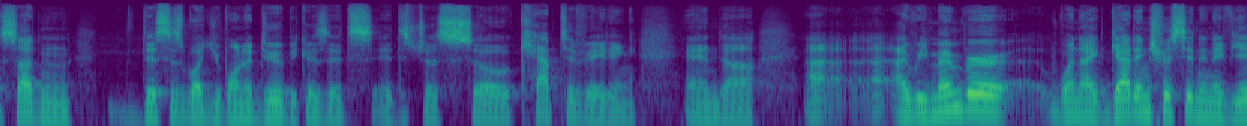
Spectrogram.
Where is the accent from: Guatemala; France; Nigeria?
France; moved away as an adult; now in United States; I grew up in France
